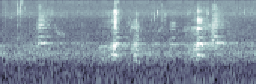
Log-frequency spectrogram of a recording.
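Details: Canada geese gathered on a freezing pond with ice forming. A few fairly quiet honks are spaced irregularly, with a double honk in the middle, against soft background noise.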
